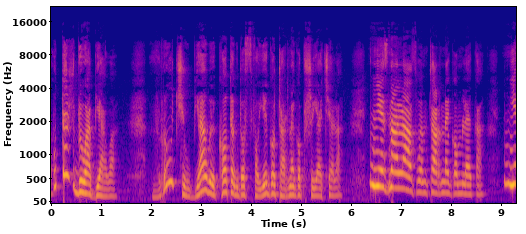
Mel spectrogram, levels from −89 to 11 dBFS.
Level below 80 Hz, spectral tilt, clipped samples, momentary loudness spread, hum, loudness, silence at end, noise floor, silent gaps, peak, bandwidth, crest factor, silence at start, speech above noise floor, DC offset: -60 dBFS; -5.5 dB/octave; under 0.1%; 18 LU; none; -16 LUFS; 0 s; -42 dBFS; none; 0 dBFS; 12 kHz; 16 dB; 0 s; 26 dB; under 0.1%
